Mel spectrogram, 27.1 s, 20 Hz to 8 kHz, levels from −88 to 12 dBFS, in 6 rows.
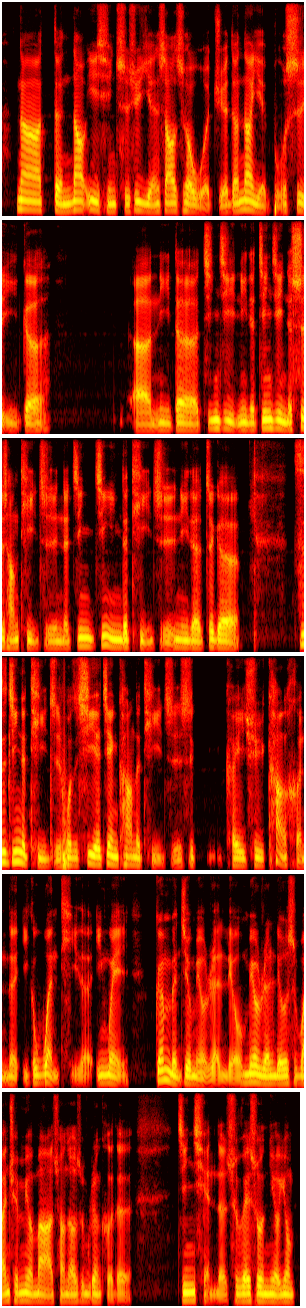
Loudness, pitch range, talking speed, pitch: -20 LUFS, 95-120 Hz, 240 characters per minute, 105 Hz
